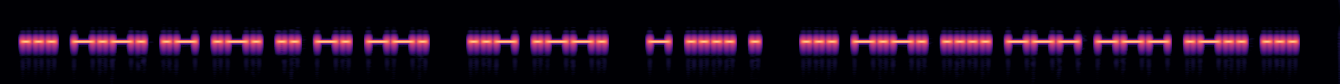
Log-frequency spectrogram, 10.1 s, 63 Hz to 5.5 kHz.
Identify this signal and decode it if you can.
Morse code, heard as a keyed tone, about 25 wpm, 600 Hz. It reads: SCARING UP THE SCHOOLS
